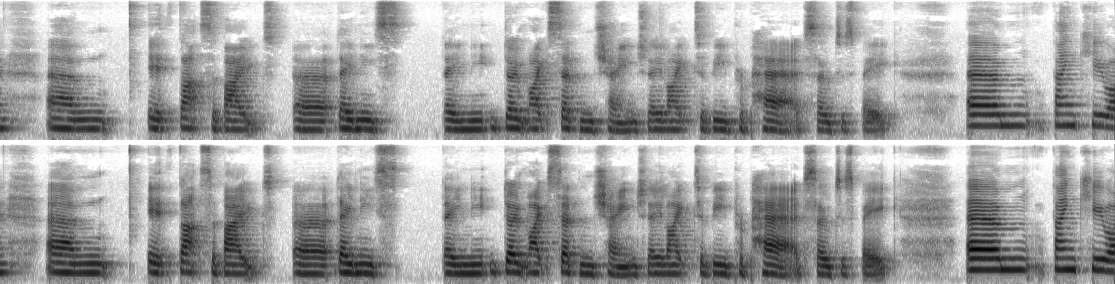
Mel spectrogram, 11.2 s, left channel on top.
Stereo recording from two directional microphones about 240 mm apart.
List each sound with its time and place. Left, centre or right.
0.1 s speech: right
